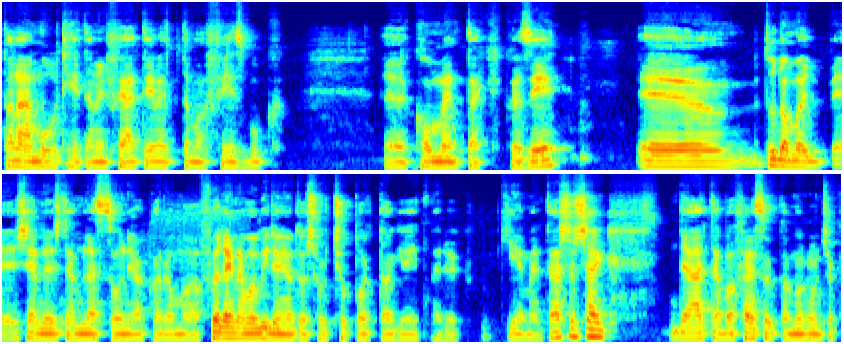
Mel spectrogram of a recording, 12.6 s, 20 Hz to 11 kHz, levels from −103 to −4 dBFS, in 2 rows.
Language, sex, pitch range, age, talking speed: Hungarian, male, 100-125 Hz, 30-49, 165 wpm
